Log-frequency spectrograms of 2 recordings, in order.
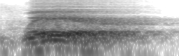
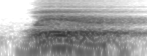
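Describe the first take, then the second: No difference in how they are said.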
